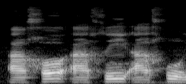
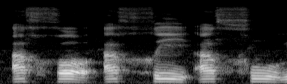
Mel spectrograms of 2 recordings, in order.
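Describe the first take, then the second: First: AKHO, AKHI, AKU with a short single KH, lightly rising; senza raddoppio. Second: AKHO, AKHI, AKU with a held double KH, falling at the end; con raddoppio. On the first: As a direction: say each lightly, one quick KH. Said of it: "huruf yang tidak bertasdid". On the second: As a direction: stop on the KH, then release each syllable. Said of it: "Kalau ada tasdidnya". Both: Shown as a demonstration.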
